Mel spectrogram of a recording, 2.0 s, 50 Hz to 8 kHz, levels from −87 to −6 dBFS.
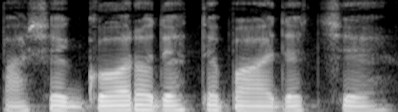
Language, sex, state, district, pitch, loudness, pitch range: Bengali, male, Assam, Hailakandi, 115 Hz, -18 LUFS, 115-120 Hz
